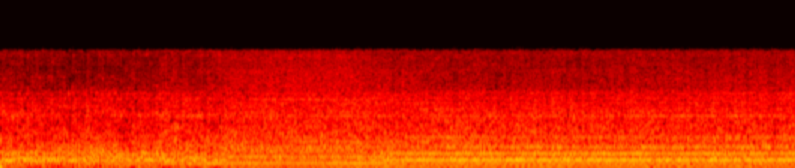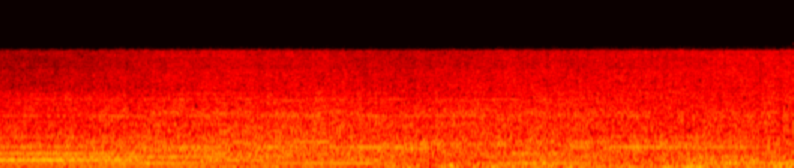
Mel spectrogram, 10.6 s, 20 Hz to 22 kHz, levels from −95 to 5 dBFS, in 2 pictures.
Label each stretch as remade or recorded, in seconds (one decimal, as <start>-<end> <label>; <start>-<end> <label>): 0.0-1.5 remade; 1.5-10.6 recorded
